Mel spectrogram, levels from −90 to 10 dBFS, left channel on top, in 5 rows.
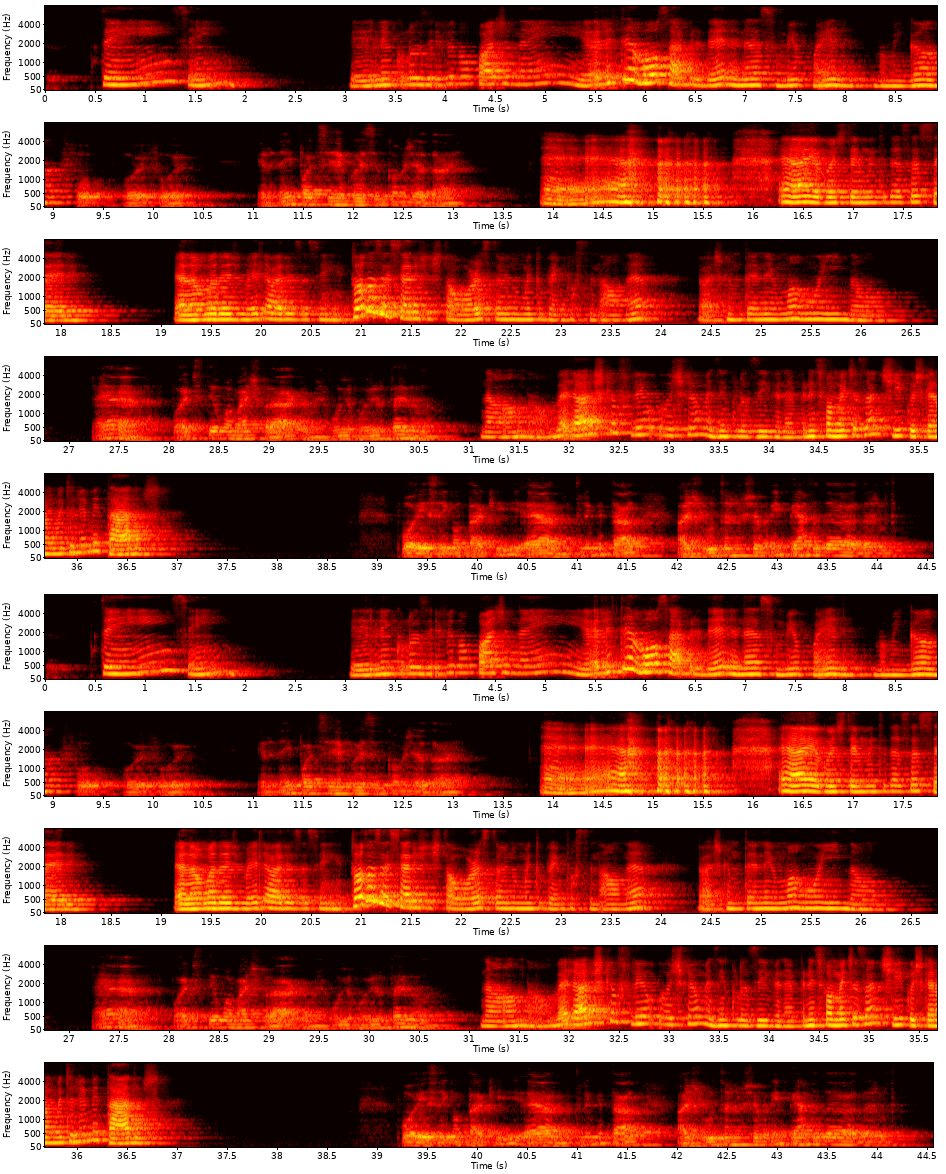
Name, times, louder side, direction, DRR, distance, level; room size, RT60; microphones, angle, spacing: voice 1, 0.6-1.9 3.0-9.0 13.9-18.2 19.1-23.9 24.4-26.2 31.1-36.8, right 1 dB, 30° right, 3 dB, 1.3 m, -25 dB
voice 2, 9.7-10.4 11.0-13.1 27.2-30.6 39.2-44.2, left 1 dB, 5° left, -5 dB, 2.8 m, -33 dB
18.0 x 9.4 x 3.1 m, 0.91 s
head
